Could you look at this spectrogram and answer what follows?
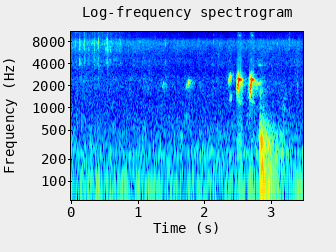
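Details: Black-headed bulbul at its nest with an immature chick, on day two of feeding, gives a few short, bright chirps close together, followed by a soft rustling thump, over a faint steady hiss.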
